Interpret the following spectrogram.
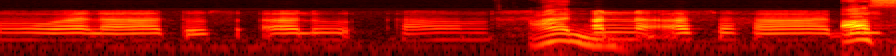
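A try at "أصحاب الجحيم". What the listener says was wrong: ساتھ میں قلقلہ نہیں اصحاب الجحیم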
